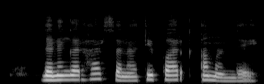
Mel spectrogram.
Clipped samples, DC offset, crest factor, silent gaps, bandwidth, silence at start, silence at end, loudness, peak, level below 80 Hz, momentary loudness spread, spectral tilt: under 0.1%; under 0.1%; 18 dB; none; 9.6 kHz; 0.4 s; 0.1 s; -23 LUFS; -4 dBFS; -76 dBFS; 8 LU; -8 dB/octave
